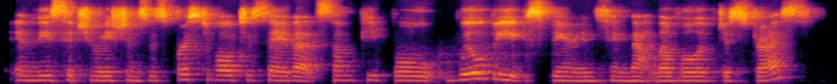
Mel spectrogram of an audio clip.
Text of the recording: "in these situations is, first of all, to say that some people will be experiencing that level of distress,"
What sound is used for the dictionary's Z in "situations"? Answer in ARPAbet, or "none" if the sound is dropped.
Z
